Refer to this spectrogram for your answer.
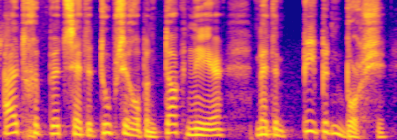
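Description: A man narrating a children's audiobook in an expressive storytelling manner. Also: mid-range voice, measured pace, breathy edge.

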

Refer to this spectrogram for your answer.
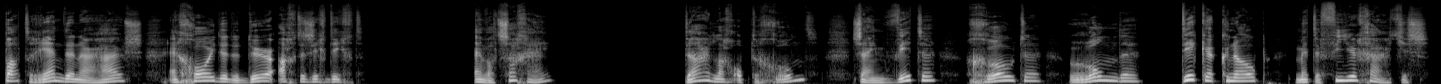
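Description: A man reading a children's story aloud in a slow, expressive storytelling manner. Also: mid-range voice, no room sound, studio quality.

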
